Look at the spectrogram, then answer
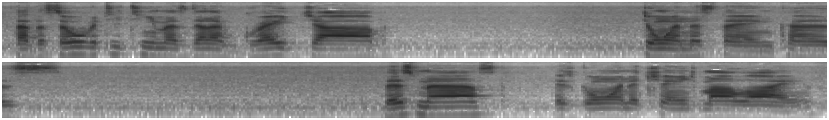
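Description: Man talking through a face mask. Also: fairly low pitch. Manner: rambling, upbeat, repeats himself. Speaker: product reviewer. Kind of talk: casual vlog review. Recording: dull lo-fi audio with faint air conditioning hum.

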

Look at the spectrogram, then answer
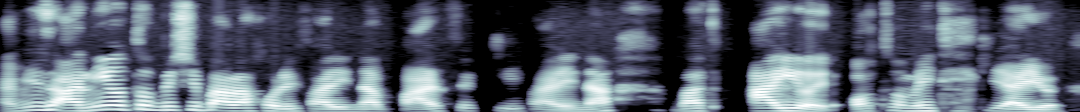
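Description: A woman's voice: medium pitch, lively intonation, a little fast, no room sound, lo-fi sound. A woman from Sylhet, Bangladesh, with a Sylheti Bengali accent, chatting casually in a vlog voice-over and sprinkling in English fillers. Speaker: vlogger.

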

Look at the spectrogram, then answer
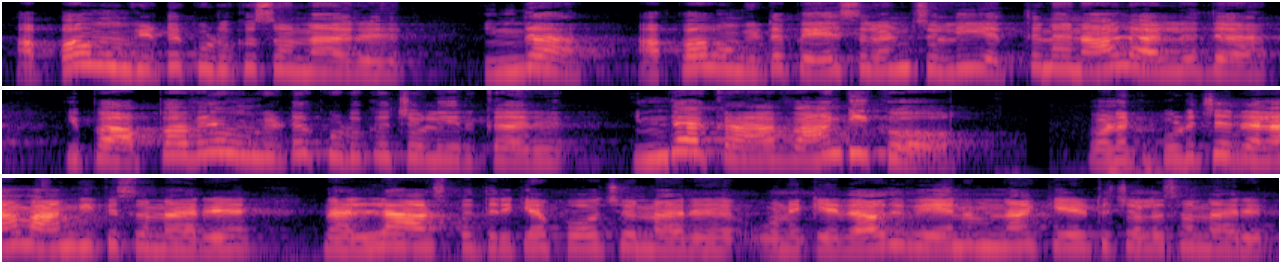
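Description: A man's voice: high voice, fast talker, sharp tone. A young man acting an earnest, dutiful son and brother in a family drama. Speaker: actor.

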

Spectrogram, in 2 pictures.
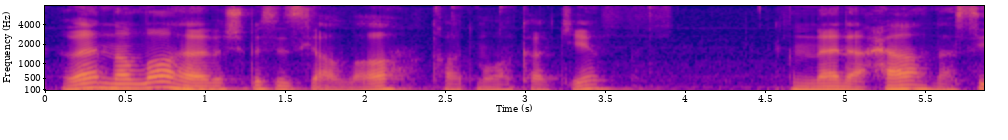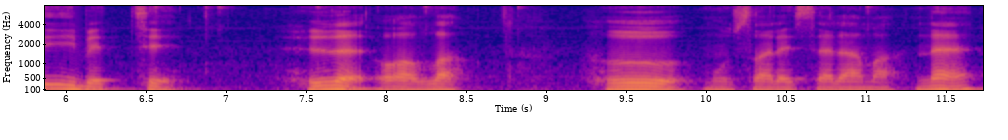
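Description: Lower-voiced man teaching an Arabic text. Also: mellow. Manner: explains word by word, asks and answers own questions; rises sharply when reciting Arabic phrases. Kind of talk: religious text lesson.

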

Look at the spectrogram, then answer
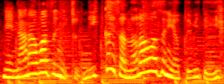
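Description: High-voiced chatty woman streamer. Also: sing-song, fast talker, music in the background. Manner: chatty, giggly, reads out and thanks viewers. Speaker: game streamer. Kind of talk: casual live-stream chat.

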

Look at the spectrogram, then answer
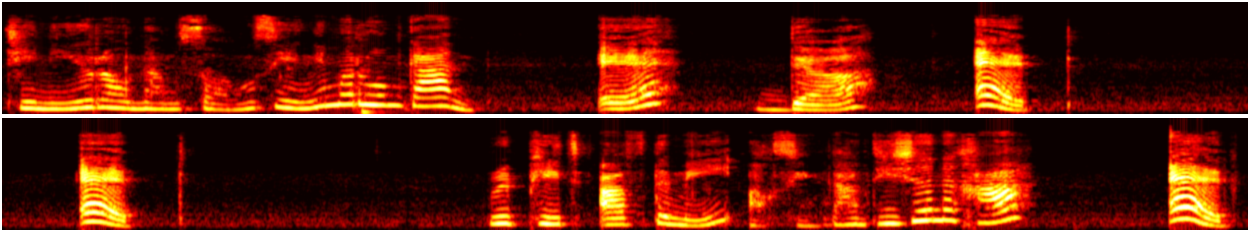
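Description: A woman teacher from Thailand leading a phonics lesson for young children, sounding out each letter slowly and clearly and cheering them on. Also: a little high, sing-song, bright, forceful tone. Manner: slow, clearly sounded-out model pronunciations; encouraging teacher talk to young pupils. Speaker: English teacher.

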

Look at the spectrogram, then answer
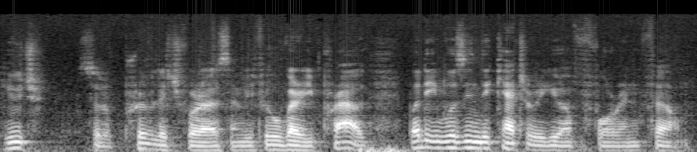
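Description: Speaking quickly in a low, darkish voice over slight background noise, a Persian-accented filmmaker from Iran, in his thirties, addresses a small gallery audience during a panel discussion. His earnest remarks ramble, broken by fillers and restarts.

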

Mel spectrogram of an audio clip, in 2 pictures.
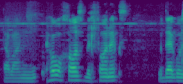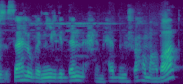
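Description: A man with an Egyptian Arabic accent explaining a recorded English lesson for young children, slow and patient, drawing out each English word. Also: mid-range voice, slightly rough. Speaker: English teacher. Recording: dull lo-fi sound.

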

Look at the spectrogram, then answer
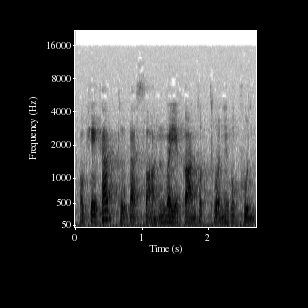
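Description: A male English tutor quizzes his class with frequent questions during a grammar lesson, weaving English terms into his explanations. His lowish voice is animated and quick. The dull lo-fi classroom recording has slight background noise.

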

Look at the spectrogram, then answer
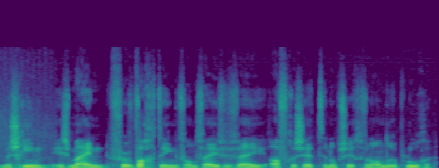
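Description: A man speaking as a football coach in an interview, measured, analytical and frank. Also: medium pitch, steady tone, warm tone, slightly rough, soft background music. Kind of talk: post-match interview.

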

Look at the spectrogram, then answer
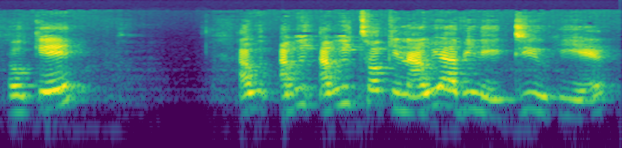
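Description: A woman's voice: on the high side, animated, rapid-fire, fairly bright tone. A woman, chatting playfully in a casual vlog and cooing teasingly at her baby. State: sweating, flustered. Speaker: vlogger, mother of a baby.

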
